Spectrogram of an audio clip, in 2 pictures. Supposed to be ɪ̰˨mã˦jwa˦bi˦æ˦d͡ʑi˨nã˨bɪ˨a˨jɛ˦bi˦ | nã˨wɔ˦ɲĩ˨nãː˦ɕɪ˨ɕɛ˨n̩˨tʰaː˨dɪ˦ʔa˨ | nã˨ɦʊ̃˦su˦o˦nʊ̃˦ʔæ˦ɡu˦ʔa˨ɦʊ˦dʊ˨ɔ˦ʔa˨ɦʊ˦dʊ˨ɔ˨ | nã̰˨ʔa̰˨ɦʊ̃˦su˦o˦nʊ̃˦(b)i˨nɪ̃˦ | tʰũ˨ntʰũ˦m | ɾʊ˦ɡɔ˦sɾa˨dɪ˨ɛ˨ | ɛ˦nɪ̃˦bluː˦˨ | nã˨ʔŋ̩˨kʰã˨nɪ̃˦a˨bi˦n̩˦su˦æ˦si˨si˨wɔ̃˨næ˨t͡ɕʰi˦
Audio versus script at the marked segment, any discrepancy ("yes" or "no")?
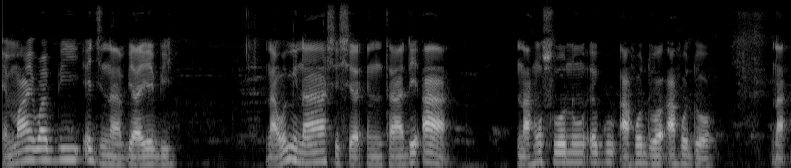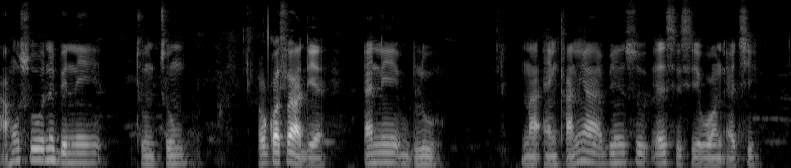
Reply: no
